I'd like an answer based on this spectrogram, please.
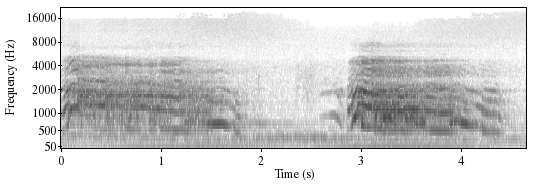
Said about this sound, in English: Dad! Dad! Oh, I know I heard her scream. I know it. Oh, darn, darn, darn. You are there. You are there. Hey, screaming woman.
